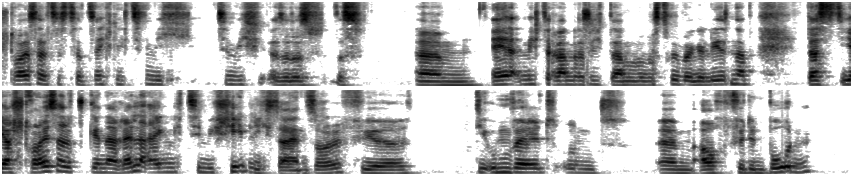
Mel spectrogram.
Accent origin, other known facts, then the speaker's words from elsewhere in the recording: Austria; als Österreicher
